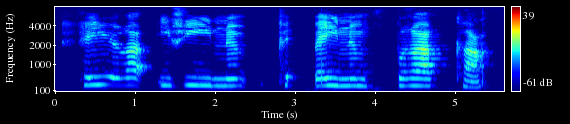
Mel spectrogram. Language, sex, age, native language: Icelandic, male, 7, Icelandic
